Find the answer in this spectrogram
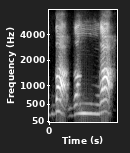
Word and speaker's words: गंगा: तो उसका प्रोनाउंसिएशन ग उंग गा, गंगा।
